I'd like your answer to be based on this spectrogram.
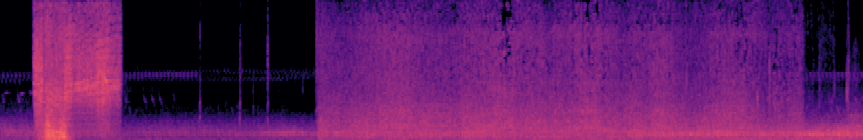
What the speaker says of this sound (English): Okay, let's rinse.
